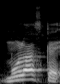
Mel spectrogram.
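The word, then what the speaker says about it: Mollusca: মোলাস্কা, 8 নম্বরে, মোলাস্কা, MOLLUS, মোলাস, CA, মোলাস্কা।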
